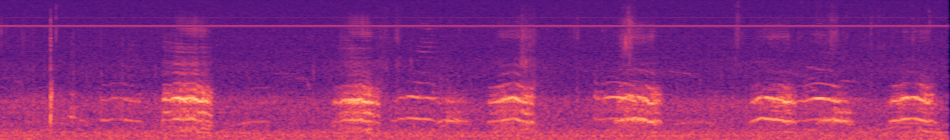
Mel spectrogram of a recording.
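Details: Indian peafowl (Pavo cristatus) gives a string of short, nasal, wailing calls about every one to two seconds, some doubled, over a faint steady background hum.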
